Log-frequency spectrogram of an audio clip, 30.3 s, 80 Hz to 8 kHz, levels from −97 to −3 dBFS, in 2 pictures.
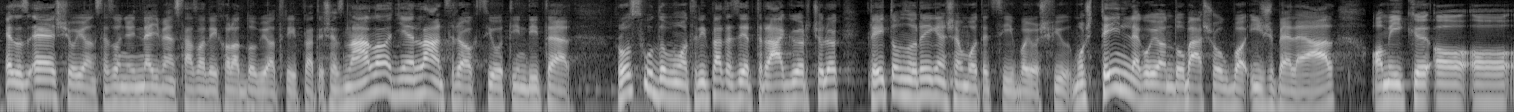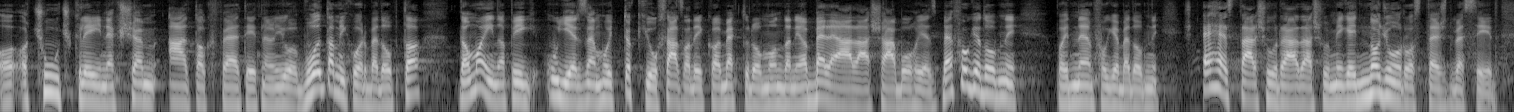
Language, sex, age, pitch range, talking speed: Hungarian, male, 30-49, 115-140 Hz, 170 wpm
